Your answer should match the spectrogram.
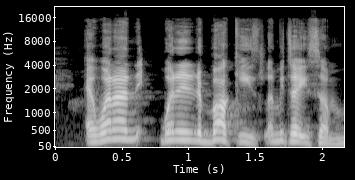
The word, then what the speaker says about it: Buc-ee's: This is a place called Buc-ee's. Am I saying it right, Shawnee? Buc-ee's? Mm-hmm. Yeah, Buc-ee's.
